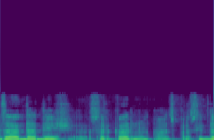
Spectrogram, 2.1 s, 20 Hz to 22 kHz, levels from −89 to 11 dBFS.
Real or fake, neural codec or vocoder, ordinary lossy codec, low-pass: fake; codec, 16 kHz, 16 kbps, FreqCodec, smaller model; none; 7.2 kHz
